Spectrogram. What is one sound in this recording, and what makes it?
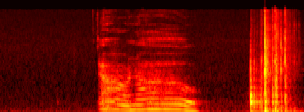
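A young man groans loudly in frustration, close by.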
